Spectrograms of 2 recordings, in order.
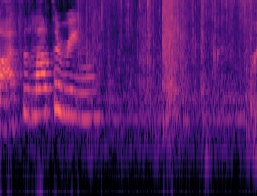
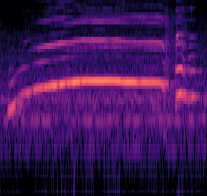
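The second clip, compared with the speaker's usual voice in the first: very high delighted laugh. Real, not acted. Opening a fabric gift, a high giggle. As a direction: laugh with glee.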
